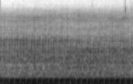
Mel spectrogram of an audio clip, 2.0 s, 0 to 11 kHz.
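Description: A Ducati Panigale V4S with its 1100cc V4 engine and a loud exhaust rumbles steadily and close up, a deep even throb with no talking over it.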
